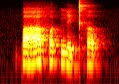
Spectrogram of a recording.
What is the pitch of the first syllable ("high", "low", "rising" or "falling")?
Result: rising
